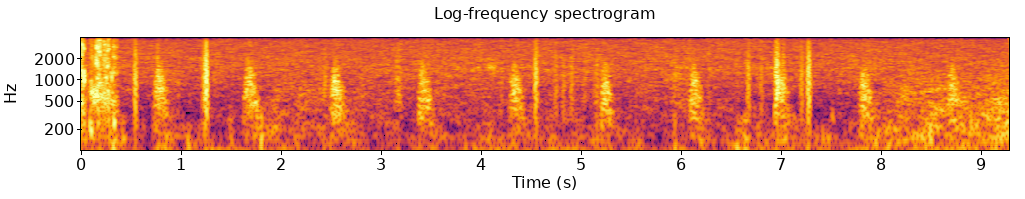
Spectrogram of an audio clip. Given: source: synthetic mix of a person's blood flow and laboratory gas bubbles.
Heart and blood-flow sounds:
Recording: Doppler ultrasound of blood flow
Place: subclavian vein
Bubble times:
0.00-0.40 s: bubbles
From the record:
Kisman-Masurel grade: 223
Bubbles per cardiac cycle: several, 3 to 8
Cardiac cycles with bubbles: 10 to 50%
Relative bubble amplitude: loud (0.450 to 0.775)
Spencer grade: 2 (many but less than half of the cardiac periods contain bubble signals, singularly or in groups)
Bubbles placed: anywhere in the cardiac cycle

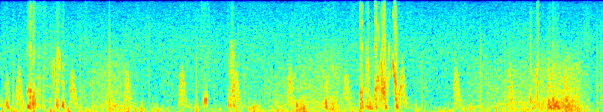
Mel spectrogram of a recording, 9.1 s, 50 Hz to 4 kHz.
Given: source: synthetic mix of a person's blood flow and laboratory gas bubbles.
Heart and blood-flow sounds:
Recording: Doppler ultrasound of blood flow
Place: subclavian vein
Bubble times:
0.00-0.17 s: bubbles
0.38-0.70 s: bubbles
0.77-0.98 s: bubbles
3.00-3.13 s: bubbles
3.40-3.55 s: bubbles
4.83-5.03 s: bubbles
5.36-6.05 s: bubbles
7.92-8.14 s: bubbles
8.18-8.41 s: bubbles
From the record:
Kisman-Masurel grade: 232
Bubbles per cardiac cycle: several, 3 to 8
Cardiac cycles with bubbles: 50 to 99%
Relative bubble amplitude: moderate (0.250 to 0.450)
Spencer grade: 3 (all of the cardiac periods contain showers or single bubble signals, but not dominating or overriding the cardiac motion signals)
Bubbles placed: anywhere in the cardiac cycle

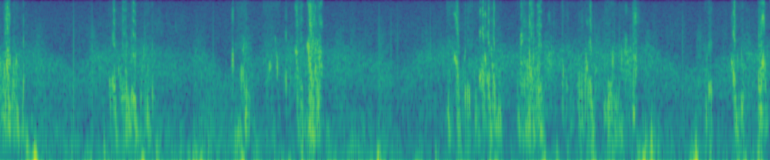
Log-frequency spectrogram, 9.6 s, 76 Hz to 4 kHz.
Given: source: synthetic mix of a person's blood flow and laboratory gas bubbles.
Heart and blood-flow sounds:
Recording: Doppler ultrasound of blood flow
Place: subclavian vein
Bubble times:
0.00-0.35 s: bubbles
1.35-1.95 s: bubbles
2.89-3.20 s: bubbles
3.29-3.52 s: bubbles
3.54-4.06 s: bubbles
5.58-6.28 s: bubbles
6.46-6.94 s: bubbles
7.04-7.49 s: bubbles
7.55-8.00 s: bubbles
8.81-8.93 s: bubbles
9.13-9.37 s: bubbles
9.46-9.64 s: bubbles
From the record:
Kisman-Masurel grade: 232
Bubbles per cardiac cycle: several, 3 to 8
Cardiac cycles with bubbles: 50 to 99%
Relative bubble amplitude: moderate (0.250 to 0.450)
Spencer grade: 3 (all of the cardiac periods contain showers or single bubble signals, but not dominating or overriding the cardiac motion signals)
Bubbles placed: anywhere in the cardiac cycle

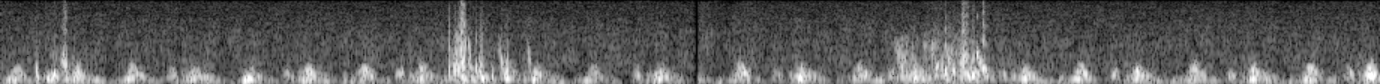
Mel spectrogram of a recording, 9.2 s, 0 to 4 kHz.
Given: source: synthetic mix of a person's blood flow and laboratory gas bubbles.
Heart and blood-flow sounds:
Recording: Doppler ultrasound of blood flow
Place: precordium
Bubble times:
0.00-0.02 s: bubbles
0.21-0.50 s: bubbles
2.95-3.44 s: bubbles
3.50-3.56 s: bubbles
5.95-6.63 s: bubbles
From the record:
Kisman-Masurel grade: 223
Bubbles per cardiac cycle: several, 3 to 8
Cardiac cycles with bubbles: 10 to 50%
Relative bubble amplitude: loud (0.450 to 0.775)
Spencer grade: 2 (many but less than half of the cardiac periods contain bubble signals, singularly or in groups)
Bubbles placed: anywhere in the cardiac cycle

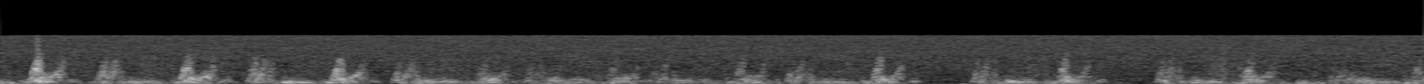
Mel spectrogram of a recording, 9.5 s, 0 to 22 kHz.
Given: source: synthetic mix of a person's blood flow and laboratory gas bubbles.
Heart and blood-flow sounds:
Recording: Doppler ultrasound of blood flow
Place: precordium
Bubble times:
no bubbles
From the record:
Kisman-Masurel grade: 000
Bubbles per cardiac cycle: 0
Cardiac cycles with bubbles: 0%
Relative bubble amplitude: no bubbles discernible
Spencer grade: 0 (complete lack of bubble signals)

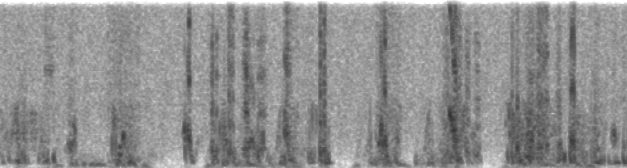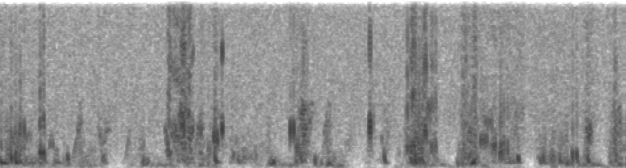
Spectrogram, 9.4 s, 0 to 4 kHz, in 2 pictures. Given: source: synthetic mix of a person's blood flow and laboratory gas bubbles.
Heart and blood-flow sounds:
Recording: Doppler ultrasound of blood flow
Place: precordium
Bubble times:
0.00-0.47 s: bubbles
0.52-0.61 s: bubbles
0.82-1.07 s: bubbles
1.36-1.51 s: bubbles
1.58-2.03 s: bubbles
2.15-2.27 s: bubbles
2.31-2.53 s: bubbles
2.82-3.04 s: bubbles
3.30-3.64 s: bubbles
3.80-5.21 s: bubbles
5.45-5.55 s: bubbles
5.96-6.18 s: bubbles
6.21-6.71 s: bubbles
6.87-7.08 s: bubbles
7.46-7.54 s: bubbles
7.57-7.65 s: bubbles
7.74-8.02 s: bubbles
8.14-8.66 s: bubbles
8.72-9.21 s: bubbles
9.28-9.40 s: bubbles
From the record:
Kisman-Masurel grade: 343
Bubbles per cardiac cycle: rolling drumbeat, 9 or more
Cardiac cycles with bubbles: 100%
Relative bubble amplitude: loud (0.450 to 0.775)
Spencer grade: 3 (all of the cardiac periods contain showers or single bubble signals, but not dominating or overriding the cardiac motion signals)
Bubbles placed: anywhere in the cardiac cycle

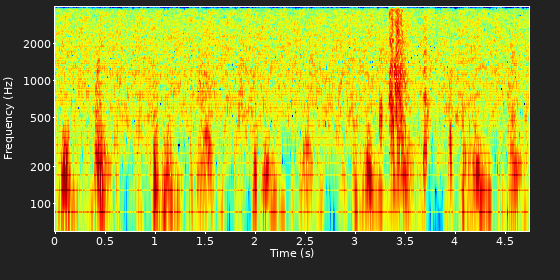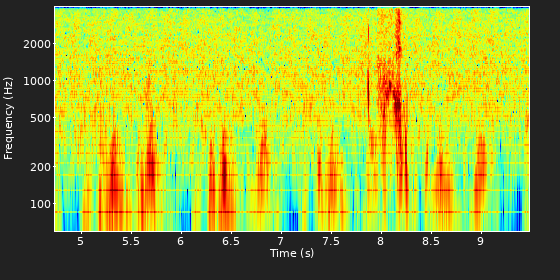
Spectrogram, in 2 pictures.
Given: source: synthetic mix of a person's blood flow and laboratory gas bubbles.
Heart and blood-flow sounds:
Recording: Doppler ultrasound of blood flow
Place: precordium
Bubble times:
3.24-3.29 s: bubbles
3.34-3.54 s: bubbles
3.68-3.75 s: bubbles
3.94-4.00 s: bubbles
7.84-7.92 s: bubbles
7.96-8.30 s: bubbles
From the record:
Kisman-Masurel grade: 222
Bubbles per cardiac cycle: several, 3 to 8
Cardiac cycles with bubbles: 10 to 50%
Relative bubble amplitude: moderate (0.250 to 0.450)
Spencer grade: 2 (many but less than half of the cardiac periods contain bubble signals, singularly or in groups)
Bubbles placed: only in the low amplitude regions of the cardiac cycle

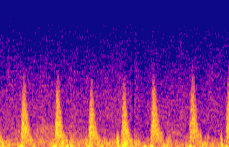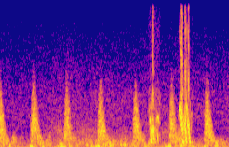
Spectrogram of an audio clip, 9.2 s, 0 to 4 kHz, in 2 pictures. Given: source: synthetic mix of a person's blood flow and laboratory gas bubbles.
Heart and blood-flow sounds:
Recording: Doppler ultrasound of blood flow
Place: subclavian vein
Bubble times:
7.54-7.78 s: bubbles
8.12-8.42 s: bubbles
From the record:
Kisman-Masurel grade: 113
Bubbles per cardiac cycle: 1 to 2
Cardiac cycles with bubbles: 1 to 10%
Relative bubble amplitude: loud (0.450 to 0.775)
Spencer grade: 1 (occasional bubble signal discernible with the cardiac motion signal, with majority of cardiac periods free of bubbles)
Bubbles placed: anywhere in the cardiac cycle

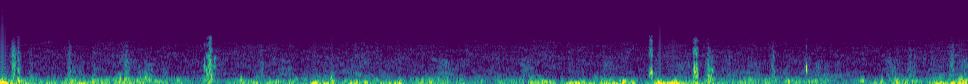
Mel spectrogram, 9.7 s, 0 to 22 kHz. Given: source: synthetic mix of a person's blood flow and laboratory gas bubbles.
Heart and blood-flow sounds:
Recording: Doppler ultrasound of blood flow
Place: subclavian vein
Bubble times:
0.16-0.23 s: bubbles
2.02-2.17 s: bubbles
6.49-6.54 s: bubbles
8.04-8.11 s: bubbles
From the record:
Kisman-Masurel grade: 121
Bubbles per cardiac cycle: 1 to 2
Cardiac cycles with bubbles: 10 to 50%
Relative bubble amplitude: barely perceptible (0.100 to 0.250)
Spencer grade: 2 (many but less than half of the cardiac periods contain bubble signals, singularly or in groups)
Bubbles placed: anywhere in the cardiac cycle

